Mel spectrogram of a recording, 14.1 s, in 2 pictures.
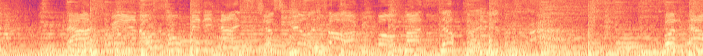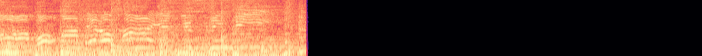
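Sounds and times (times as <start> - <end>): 
variety band playing: 0.0 - 10.1.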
